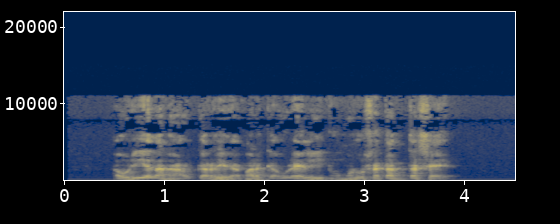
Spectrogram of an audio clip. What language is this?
Catalan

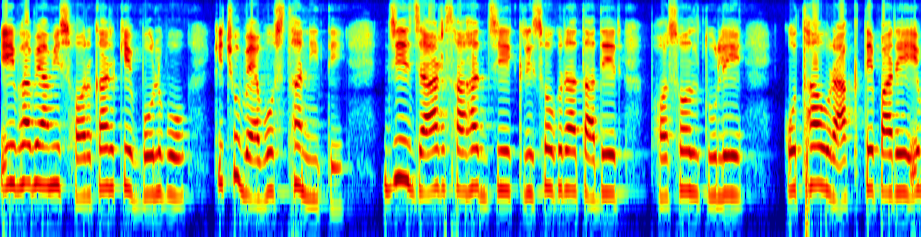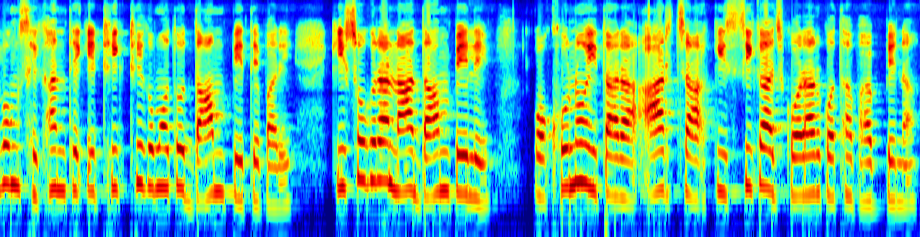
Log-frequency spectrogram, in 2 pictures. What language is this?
Bangla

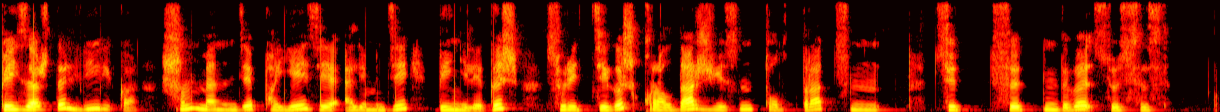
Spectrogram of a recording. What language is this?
Kazakh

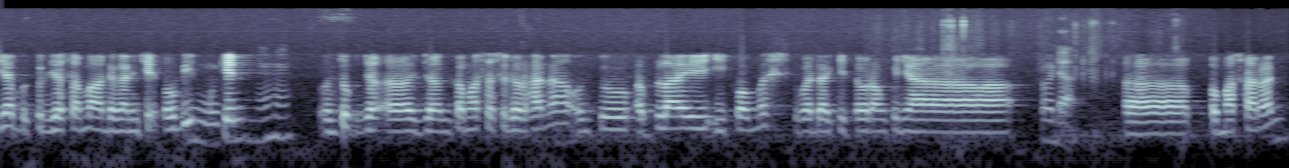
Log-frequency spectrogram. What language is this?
Malay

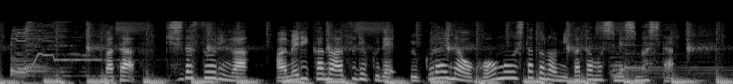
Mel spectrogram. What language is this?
Japanese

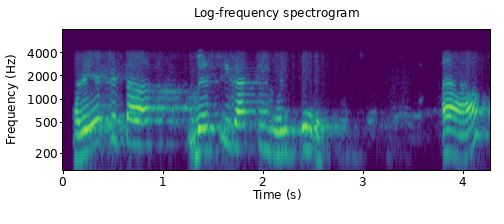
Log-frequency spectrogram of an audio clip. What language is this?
Maithili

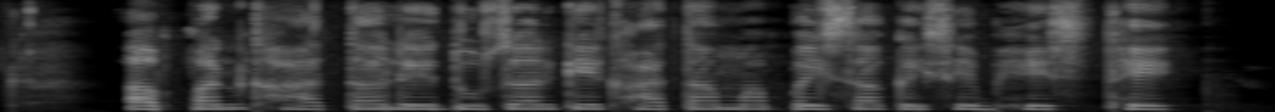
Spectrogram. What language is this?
Chhattisgarhi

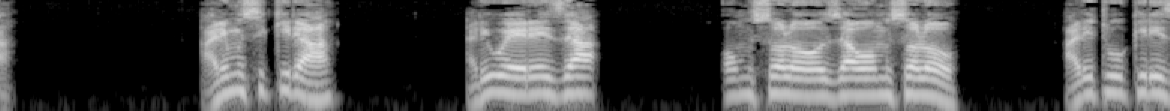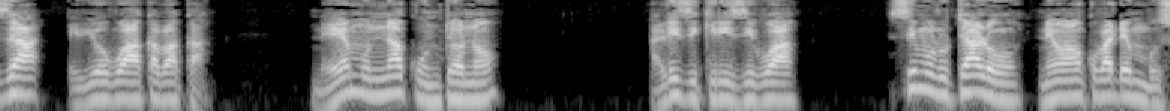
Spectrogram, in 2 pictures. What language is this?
Ganda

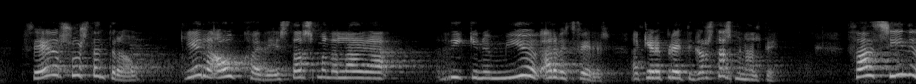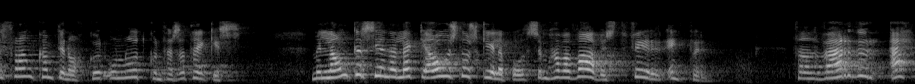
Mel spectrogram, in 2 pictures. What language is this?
Icelandic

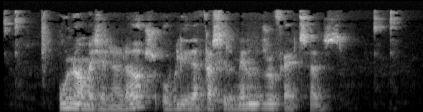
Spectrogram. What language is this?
Catalan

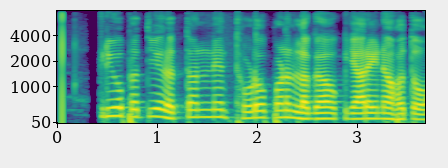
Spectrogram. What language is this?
Gujarati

